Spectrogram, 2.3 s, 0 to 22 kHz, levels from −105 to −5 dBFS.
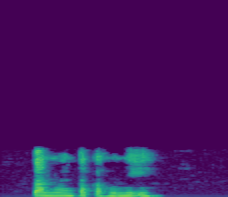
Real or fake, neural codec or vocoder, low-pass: real; none; 5.4 kHz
